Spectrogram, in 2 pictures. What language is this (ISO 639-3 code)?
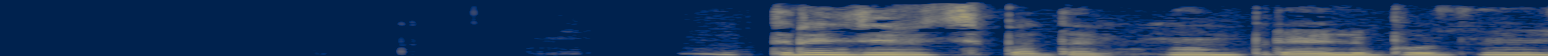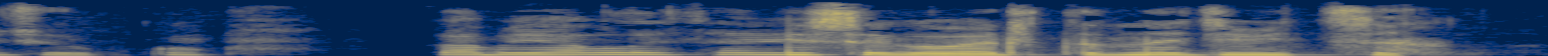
uzb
